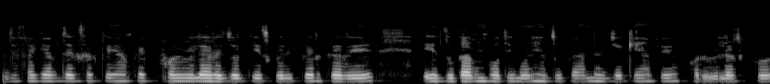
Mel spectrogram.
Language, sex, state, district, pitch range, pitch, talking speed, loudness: Hindi, male, Bihar, Supaul, 145-150 Hz, 145 Hz, 255 wpm, -25 LUFS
